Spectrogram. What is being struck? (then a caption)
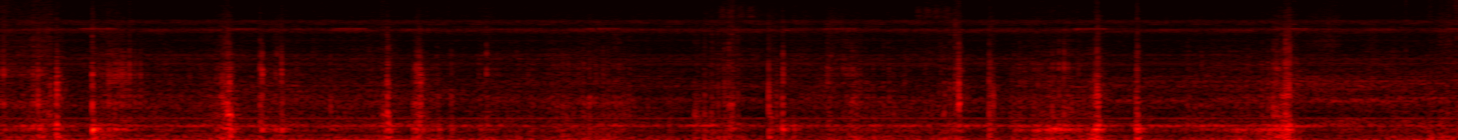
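Smooth leather boot. A single black smooth leather Chelsea boot is held near the mic while long nails tap and scratch its leather upper. Soft, quiet scratching runs throughout, broken by scattered sharp taps that stand out from the low, steady background.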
